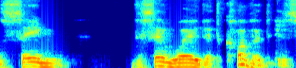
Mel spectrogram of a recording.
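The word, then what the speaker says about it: כבד: Koved is the same word as it's spelled the same way that koved is spelled, but without the vav. It's koved. It's not kovoid, but koved.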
